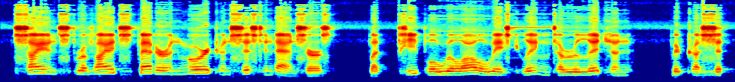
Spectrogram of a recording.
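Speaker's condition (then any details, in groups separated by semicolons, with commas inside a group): Motor neuron disease, speech-generating device; diagnosed during phd at cambridge university, progressive weakness, muscle wastage, walking difficulty; body hardly works at all, physical discomfort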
